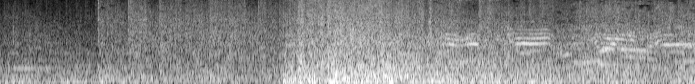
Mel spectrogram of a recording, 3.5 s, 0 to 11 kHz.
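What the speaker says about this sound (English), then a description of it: "MG-42, LMG firing away, hitting the captain" An MG-42 light machine gun fires in the World War II strategy game Company of Heroes 2, heard as sustained, dense gunfire amid other battle noise, with a commentator talking over it.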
